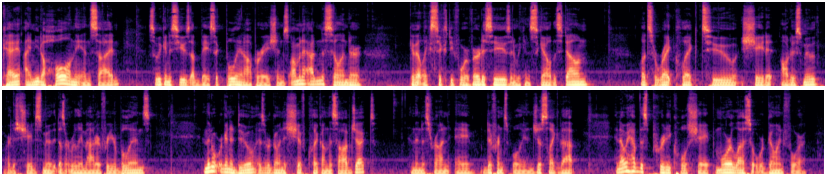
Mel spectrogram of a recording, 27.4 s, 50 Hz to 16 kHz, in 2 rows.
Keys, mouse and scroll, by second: 1.2 scroll up 1, 1.7 shift+a, 2.7 click, 6.0 click, 7.0 4, 7.1 Return, 8.6 s, 10.0 click, 10.2 middle click, 11.2 z, 11.6 click, 11.6 s, 11.9 right click, 13.0 click, 13.8 ctrl+z, 14.1 ctrl+right click, 14.6 ctrl+click, 15.3 ctrl+z, 15.8 ctrl+middle click, 16.3 right click, 16.7 click, 17.3-17.8 middle drag, 18.8 click, 20.2 q, 21.2 click, 21.8-22.3 middle drag, 22.8 shift+2, 23.1-25.7 middle drag, 26.7 middle drag.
